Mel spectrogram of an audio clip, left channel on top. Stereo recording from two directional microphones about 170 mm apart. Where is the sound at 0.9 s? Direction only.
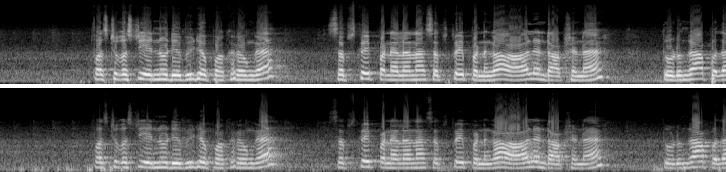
30° left (ahead or behind).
